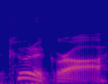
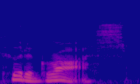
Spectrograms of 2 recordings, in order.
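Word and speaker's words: coup de grâce: his better as the coup de gras she placed actually it's pronounced cuda grass as the coup de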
